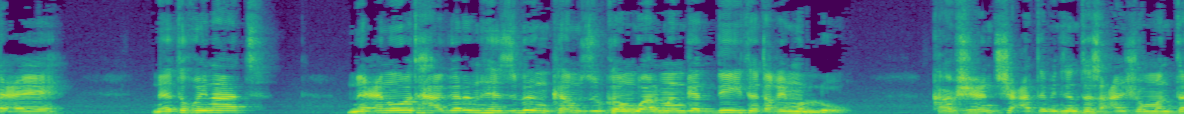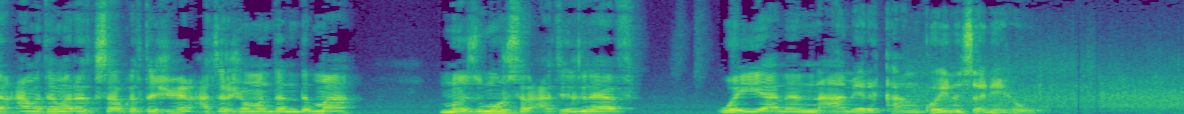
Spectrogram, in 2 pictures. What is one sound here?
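A middle-aged man speaks forcefully into a microphone, heard through loudspeakers.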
